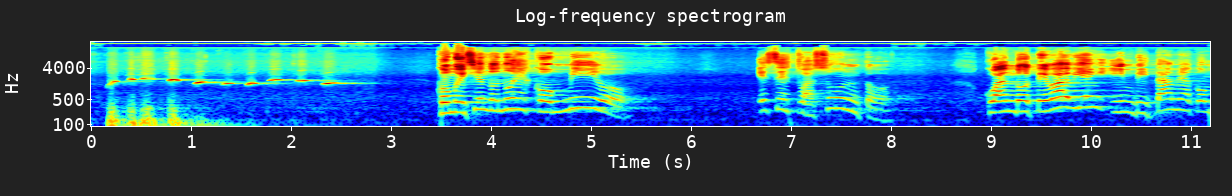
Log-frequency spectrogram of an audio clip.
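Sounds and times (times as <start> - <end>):
person whistling a short tune: 0.2 - 2.8
speech: 3.5 - 5.4, 6.7 - 8.1, 9.0 - 11.1.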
